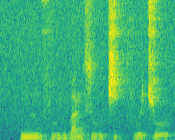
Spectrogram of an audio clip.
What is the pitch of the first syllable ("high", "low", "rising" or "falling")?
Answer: falling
